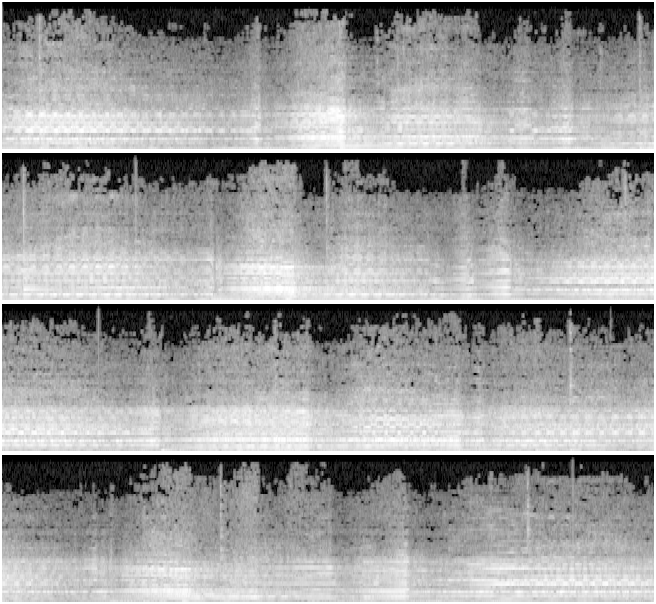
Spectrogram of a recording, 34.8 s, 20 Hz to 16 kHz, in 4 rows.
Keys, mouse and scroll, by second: 0.5 KP_Subtract, 3.3 KP_8, 3.9 KP_Enter, 6.1 click, 6.7 alt+middle click, 7.6-8.2 scroll up 1, 8.2 right click, 10.3 click, 12.9 KP_Subtract, 13.3 KP_2, 13.6 KP_Enter, 15.4 click, 16.1-18.2 scroll up 1, 19.2 Escape, 20.3 click, 22.7 scroll down 1, 23.2 alt+middle click, 25.1 right click, 26.8 click, 27.8-28.3 scroll up 1, 30.0 click.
